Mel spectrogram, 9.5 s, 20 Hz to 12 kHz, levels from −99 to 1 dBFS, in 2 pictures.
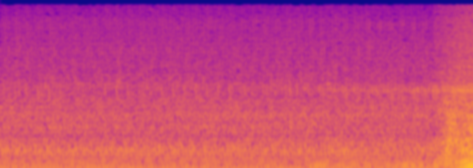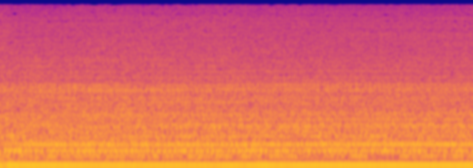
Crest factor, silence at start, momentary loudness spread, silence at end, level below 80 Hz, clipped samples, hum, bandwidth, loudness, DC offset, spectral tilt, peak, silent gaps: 10 dB; 0 s; 14 LU; 0 s; -18 dBFS; under 0.1%; none; 11.5 kHz; -14 LUFS; under 0.1%; -5 dB/octave; -4 dBFS; none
